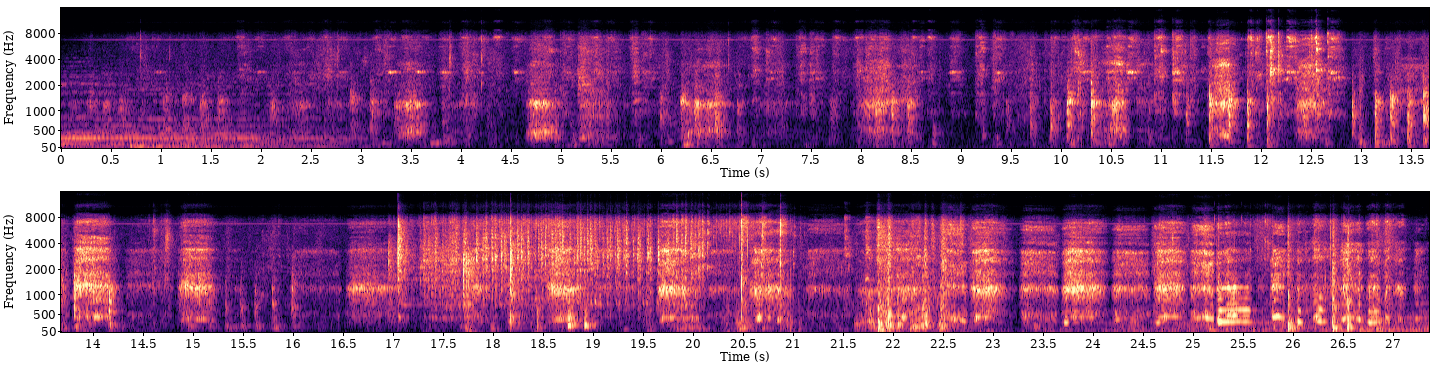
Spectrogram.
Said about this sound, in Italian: Il video lo mostra mentre si fa strada per la casa e respira in modo affannoso, chiaramente spaventato.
